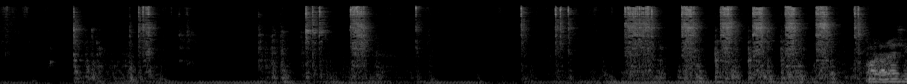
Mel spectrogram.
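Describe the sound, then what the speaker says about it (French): A ratchet wrench gently pre-tightens the screws on a brake disc beside a four-piston caliper, giving close, crisp bursts of clicking that speed into a quick, even run of ratchet strokes near the end. "Voilà, là je visse tout doucement"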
